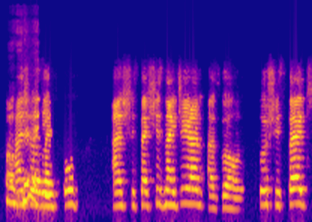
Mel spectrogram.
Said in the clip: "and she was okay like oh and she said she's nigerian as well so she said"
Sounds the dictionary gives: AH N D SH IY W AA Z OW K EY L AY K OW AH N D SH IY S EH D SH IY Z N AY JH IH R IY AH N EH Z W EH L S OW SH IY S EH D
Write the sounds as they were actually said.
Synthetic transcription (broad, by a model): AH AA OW L AY K OW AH N SH IY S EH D SH IY Z N AY JH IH R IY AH N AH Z W EH L S OW SH IY S EH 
